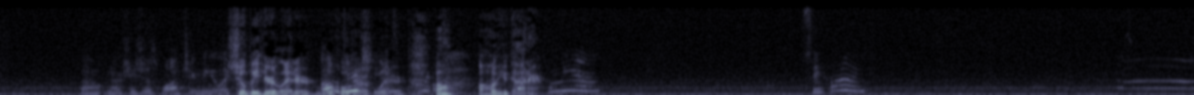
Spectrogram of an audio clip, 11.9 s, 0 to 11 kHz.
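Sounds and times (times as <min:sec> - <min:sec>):
speech: 0:00.8 - 0:05.6, 0:08.1 - 0:08.4
cat whining meow: 0:11.2 - 0:11.9.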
